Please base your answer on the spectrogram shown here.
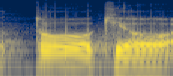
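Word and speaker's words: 東京: sería como en realidad a la hora de pronunciarlo sería como una doble o entonces Tokio Tokio Bueno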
